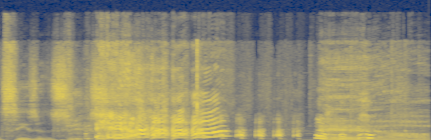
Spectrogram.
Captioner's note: laughs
